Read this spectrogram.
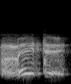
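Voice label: Serbian enemy detected mood med; War Thunder; speech srb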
